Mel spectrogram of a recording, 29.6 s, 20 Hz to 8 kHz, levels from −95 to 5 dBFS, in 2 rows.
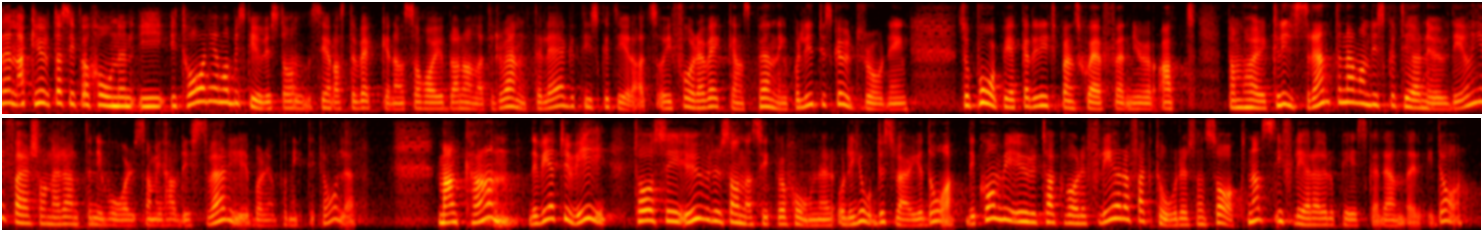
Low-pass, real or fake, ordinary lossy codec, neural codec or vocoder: none; fake; none; codec, 16 kHz, 0.9 kbps, LongCat-Audio-Codec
